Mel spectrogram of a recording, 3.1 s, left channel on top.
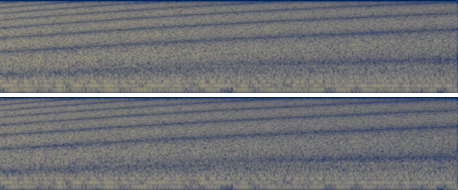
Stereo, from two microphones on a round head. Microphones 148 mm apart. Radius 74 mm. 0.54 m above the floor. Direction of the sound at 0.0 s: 5° left (ahead or behind).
